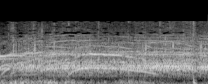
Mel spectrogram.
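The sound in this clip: Audience applause and cheering for a children's choir at a concert in Sofia, a dense, loud wash of clapping and crowd voices that holds steady throughout.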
